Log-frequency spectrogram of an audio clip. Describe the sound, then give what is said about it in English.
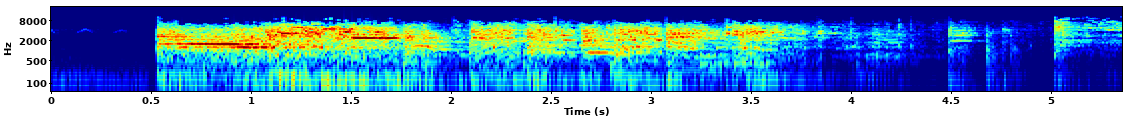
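A sudden loud crash of breaking glass as a stone hits a window, followed by a sustained cascade of shards tinkling and clattering down, tapering off with a few scattered clinks and one last sharp hit. “See the stone hit the window. See the glass fall like jewels from the window.”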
